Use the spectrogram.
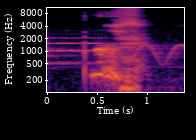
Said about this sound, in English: With the police. The police? You hear sirens as you're talking to him in the background.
